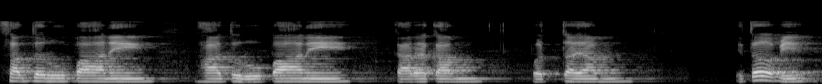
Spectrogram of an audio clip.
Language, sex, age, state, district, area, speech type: Sanskrit, male, 30-45, West Bengal, Dakshin Dinajpur, urban, spontaneous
